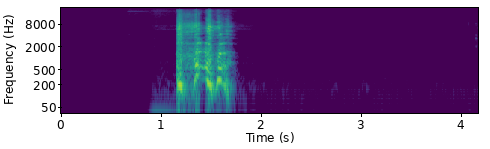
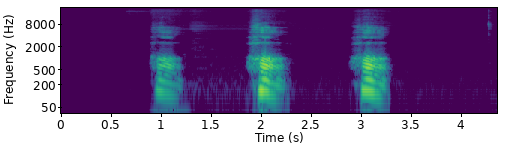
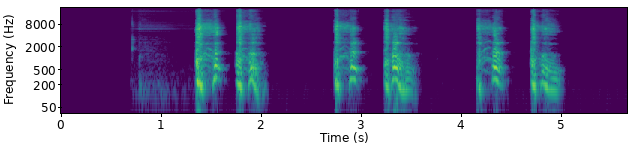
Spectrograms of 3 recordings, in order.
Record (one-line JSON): {"cough_length": "4.2 s", "cough_amplitude": 32767, "cough_signal_mean_std_ratio": 0.25, "exhalation_length": "4.4 s", "exhalation_amplitude": 32768, "exhalation_signal_mean_std_ratio": 0.28, "three_cough_length": "5.7 s", "three_cough_amplitude": 32386, "three_cough_signal_mean_std_ratio": 0.35, "survey_phase": "beta (2021-08-13 to 2022-03-07)", "age": "65+", "gender": "Male", "wearing_mask": "No", "symptom_none": true, "smoker_status": "Ex-smoker", "respiratory_condition_asthma": false, "respiratory_condition_other": false, "recruitment_source": "REACT", "submission_delay": "2 days", "covid_test_result": "Positive", "covid_test_method": "RT-qPCR", "covid_ct_value": 38.7, "covid_ct_gene": "E gene", "influenza_a_test_result": "Negative", "influenza_b_test_result": "Negative"}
